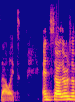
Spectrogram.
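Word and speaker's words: phthalates: of BHA and phalates I hope that I'm pronouncing that right but I'm pretty sure it's pronounced phalates and so there was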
